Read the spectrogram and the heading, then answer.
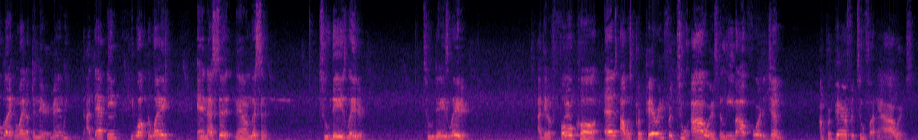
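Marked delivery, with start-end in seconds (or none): none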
